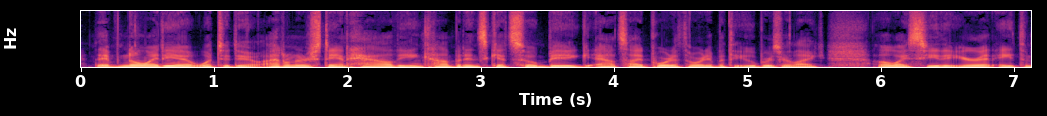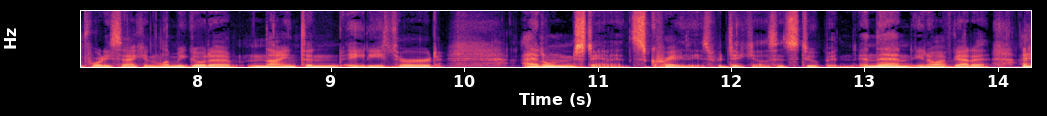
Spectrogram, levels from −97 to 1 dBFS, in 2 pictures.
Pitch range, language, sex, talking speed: 80-105 Hz, English, male, 240 wpm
